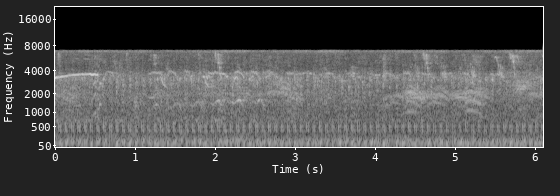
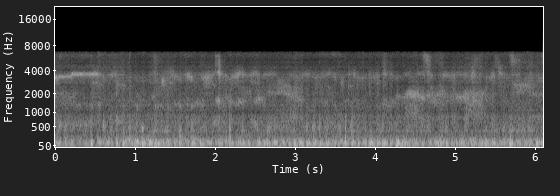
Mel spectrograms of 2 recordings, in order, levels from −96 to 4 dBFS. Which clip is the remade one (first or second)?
second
